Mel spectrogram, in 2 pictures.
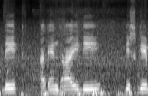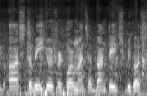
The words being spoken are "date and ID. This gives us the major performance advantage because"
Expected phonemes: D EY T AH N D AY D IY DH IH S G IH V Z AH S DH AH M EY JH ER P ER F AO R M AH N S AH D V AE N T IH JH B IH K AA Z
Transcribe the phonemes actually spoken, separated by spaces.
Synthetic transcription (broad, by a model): D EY T AH N D AY D IY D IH S G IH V AH S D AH M EY JH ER P ER F AO R M AH N S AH D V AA N T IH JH B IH K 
